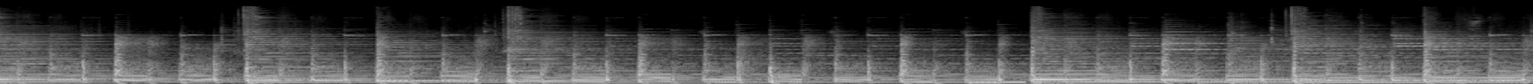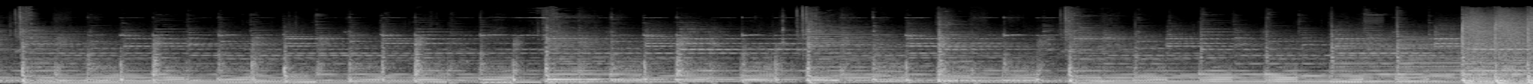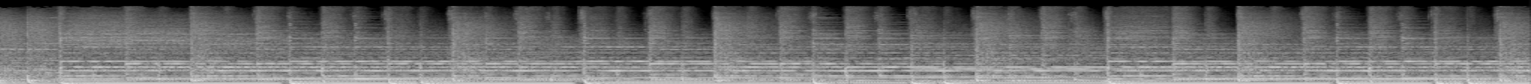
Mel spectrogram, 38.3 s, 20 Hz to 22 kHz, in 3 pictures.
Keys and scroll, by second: 0.0-0.2 typing, 1.3-3.0 typing, 4.7 ctrl+a, 5.1-5.8 typing, 13.1 Left, 13.2 e, 13.3 Return, 14.8 v, 15.6 ctrl+d, 16.1 shift+Up, 16.4 shift+Up, 17.3 shift+Up, 18.5 ctrl+[, 25.0-27.8 typing, 29.0 ctrl+[, 29.2 ctrl+], 29.6 ctrl+], 30.8 v, 31.4 ctrl+d, 31.7 shift+Up, 31.7 shift+Up, 34.2 Return, 35.2-36.5 typing, 37.3 ctrl+g, 37.9-38.3 typing.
